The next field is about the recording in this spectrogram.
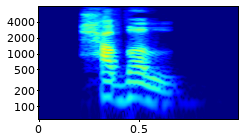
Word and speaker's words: حضل: حضل. حضل. – The initial part expressing future time is a sound similar to the H sound, but it is pronounced with more friction.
